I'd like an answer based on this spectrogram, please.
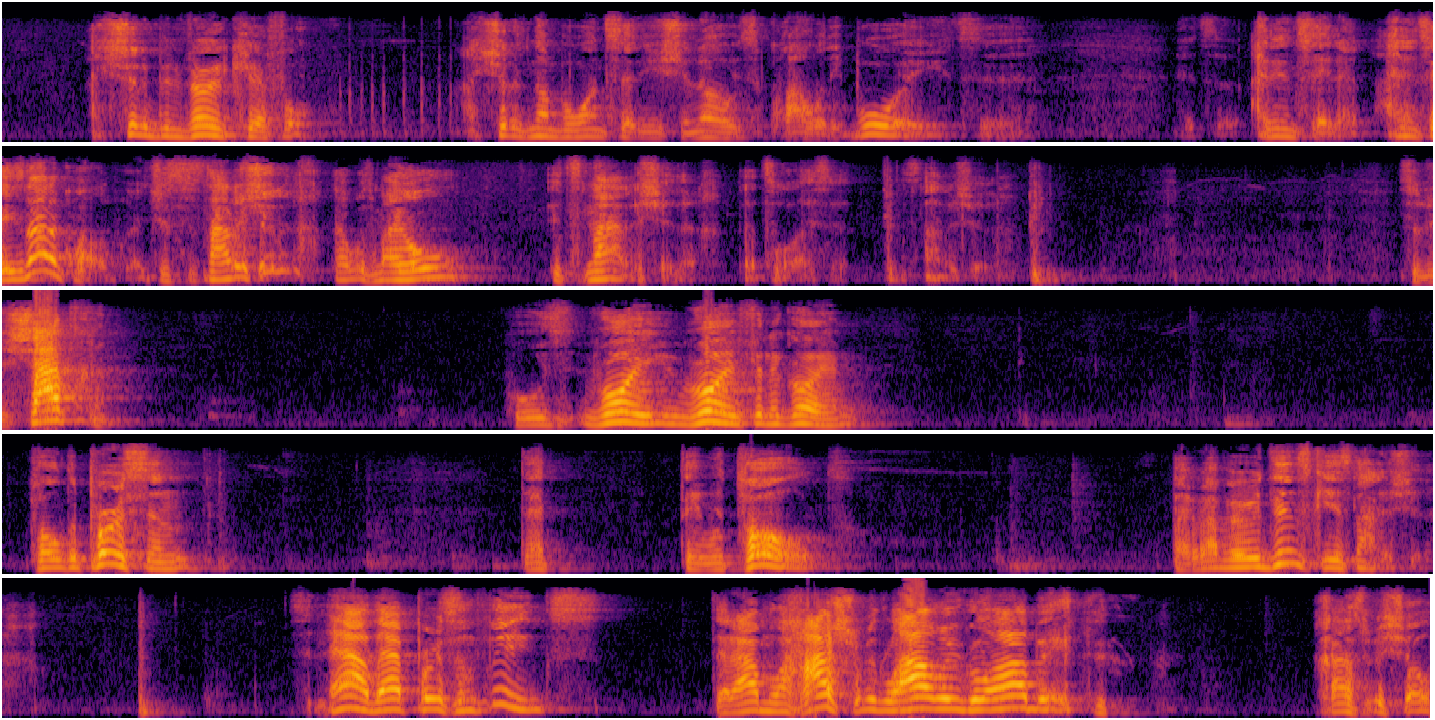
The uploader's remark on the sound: Shiur recorded in Yeshivas Ohr Reuven, Monsey NY.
